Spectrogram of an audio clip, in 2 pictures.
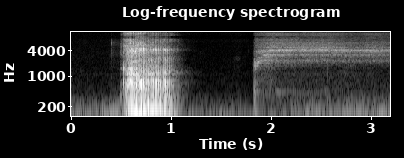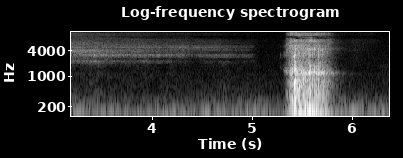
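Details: Baby boy snoring: two loud, rattling snores on the in-breath about five seconds apart, with a softer hissing, whistly breath out between them.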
